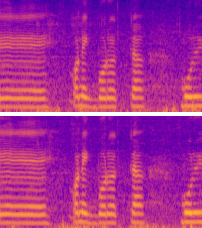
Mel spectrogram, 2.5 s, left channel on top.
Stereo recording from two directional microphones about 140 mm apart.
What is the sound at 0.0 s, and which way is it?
Speech, 25° right (ahead or behind).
